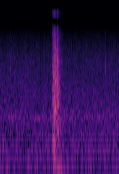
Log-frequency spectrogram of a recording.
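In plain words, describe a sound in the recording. A button on a device clicks sharply.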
